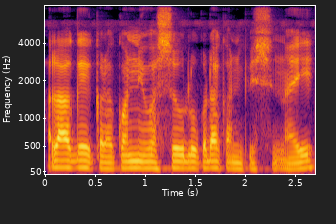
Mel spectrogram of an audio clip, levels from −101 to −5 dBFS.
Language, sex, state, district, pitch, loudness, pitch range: Telugu, male, Andhra Pradesh, Sri Satya Sai, 115 Hz, -18 LUFS, 105-120 Hz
